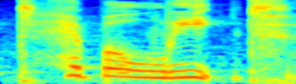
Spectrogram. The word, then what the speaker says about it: Hippolyte: Hippolyte.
